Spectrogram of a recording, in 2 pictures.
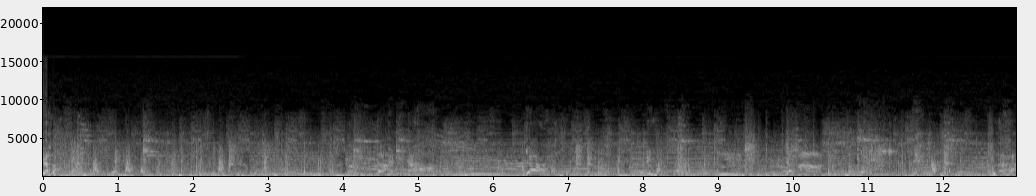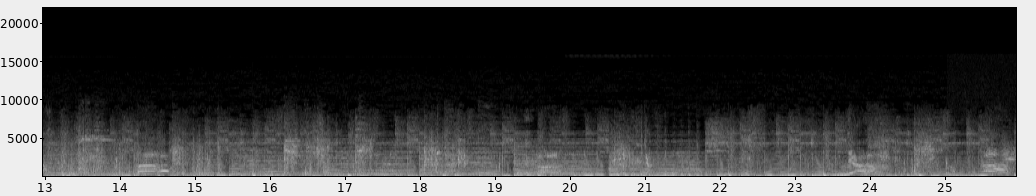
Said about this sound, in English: So just to end on a bit of a high, here is some of that classic synth whilst people are punching each other.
